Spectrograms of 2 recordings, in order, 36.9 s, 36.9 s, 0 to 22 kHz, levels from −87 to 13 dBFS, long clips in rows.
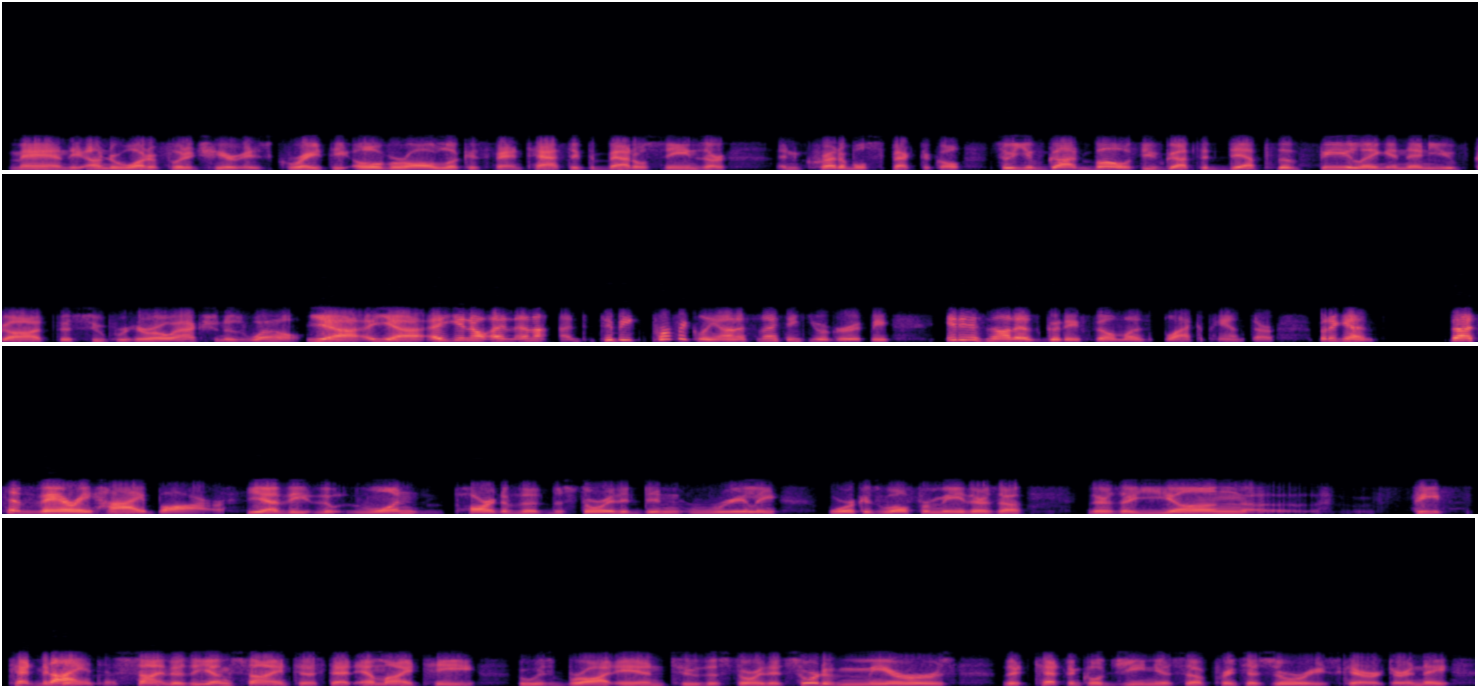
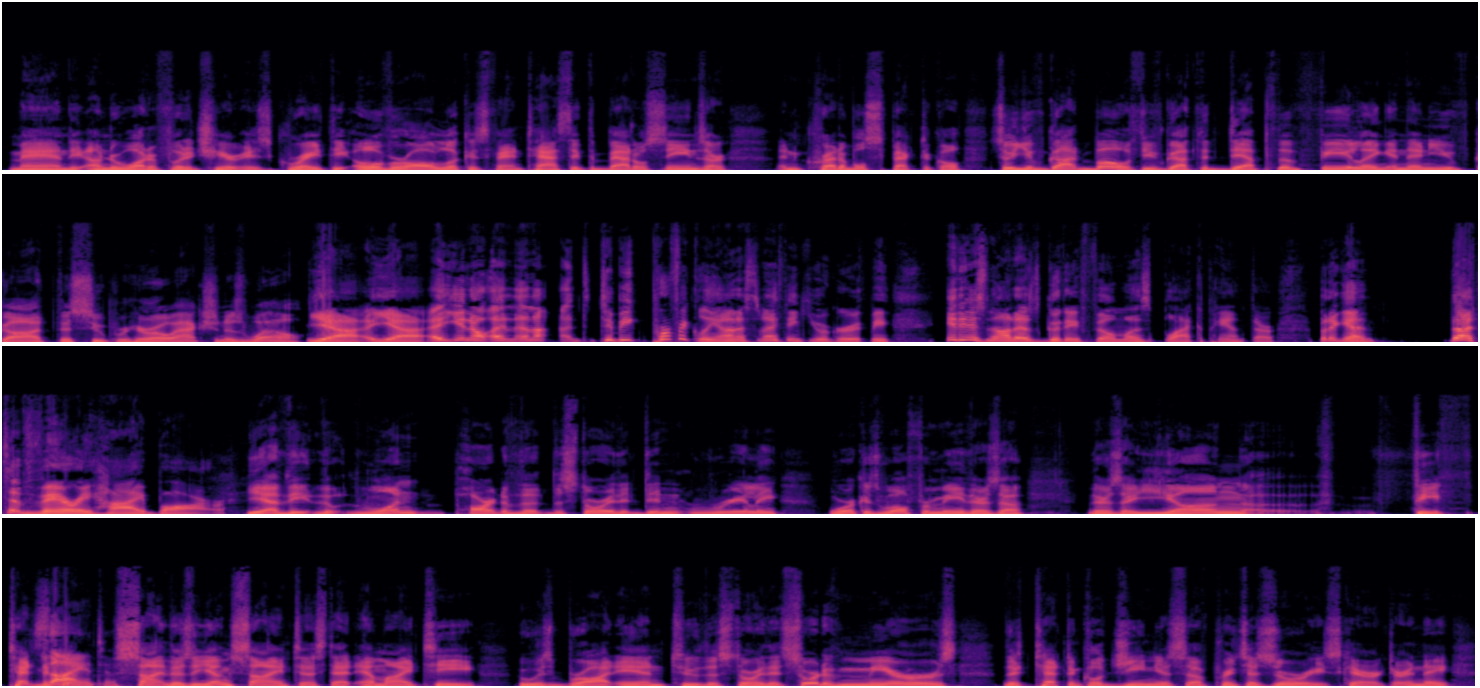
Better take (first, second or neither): second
